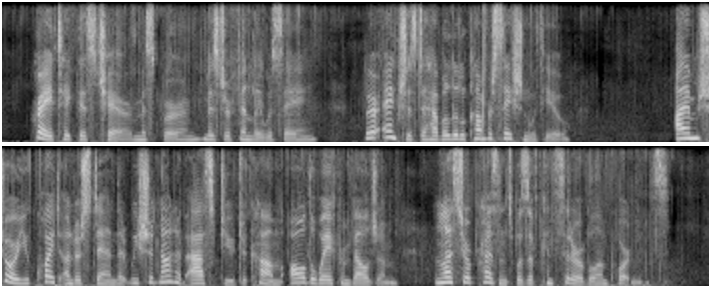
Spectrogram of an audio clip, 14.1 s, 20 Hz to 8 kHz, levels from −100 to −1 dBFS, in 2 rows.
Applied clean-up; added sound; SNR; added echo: neural mask model Resemble Enhance denoiser.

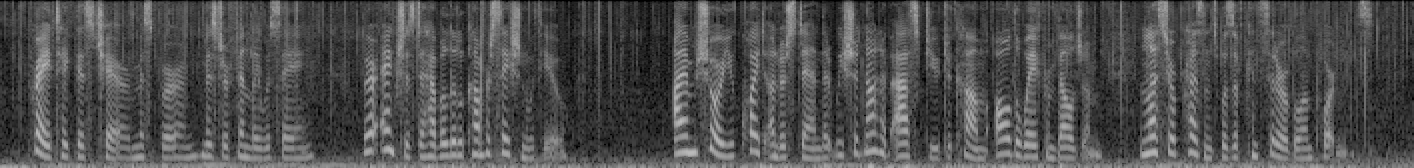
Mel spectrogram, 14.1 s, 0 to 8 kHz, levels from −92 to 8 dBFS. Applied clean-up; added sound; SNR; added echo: none; Fire; 11 dB; none.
